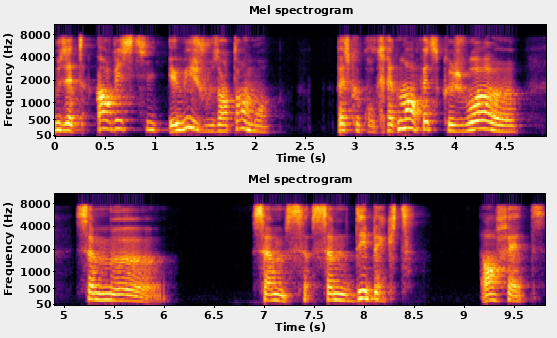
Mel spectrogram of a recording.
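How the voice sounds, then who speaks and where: Speech at a very slow pace, broken by long, frequent pauses, with ordinary pitch variation. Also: woman, medium pitch for a woman. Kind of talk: heated debate. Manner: animated.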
